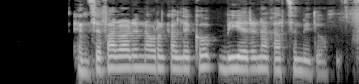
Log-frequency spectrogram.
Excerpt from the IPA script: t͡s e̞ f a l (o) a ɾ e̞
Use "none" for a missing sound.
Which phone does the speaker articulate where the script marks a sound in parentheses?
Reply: o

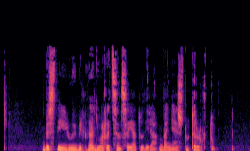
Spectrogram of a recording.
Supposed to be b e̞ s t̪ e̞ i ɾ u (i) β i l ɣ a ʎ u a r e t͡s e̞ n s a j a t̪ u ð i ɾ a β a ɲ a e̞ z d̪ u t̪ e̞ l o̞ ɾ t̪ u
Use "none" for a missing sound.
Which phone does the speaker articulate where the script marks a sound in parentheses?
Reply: i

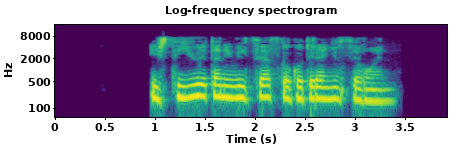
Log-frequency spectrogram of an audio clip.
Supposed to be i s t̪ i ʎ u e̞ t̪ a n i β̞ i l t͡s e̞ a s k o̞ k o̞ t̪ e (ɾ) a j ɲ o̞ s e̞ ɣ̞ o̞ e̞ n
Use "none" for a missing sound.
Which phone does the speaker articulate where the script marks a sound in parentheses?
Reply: ɾ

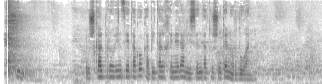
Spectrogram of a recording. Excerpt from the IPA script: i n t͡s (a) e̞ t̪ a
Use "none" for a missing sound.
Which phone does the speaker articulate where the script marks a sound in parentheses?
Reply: i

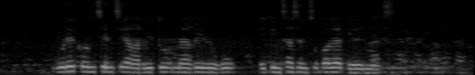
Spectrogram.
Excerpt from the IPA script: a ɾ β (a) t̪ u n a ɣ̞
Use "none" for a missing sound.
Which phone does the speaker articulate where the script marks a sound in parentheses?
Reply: i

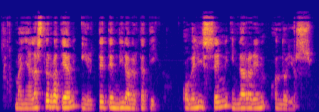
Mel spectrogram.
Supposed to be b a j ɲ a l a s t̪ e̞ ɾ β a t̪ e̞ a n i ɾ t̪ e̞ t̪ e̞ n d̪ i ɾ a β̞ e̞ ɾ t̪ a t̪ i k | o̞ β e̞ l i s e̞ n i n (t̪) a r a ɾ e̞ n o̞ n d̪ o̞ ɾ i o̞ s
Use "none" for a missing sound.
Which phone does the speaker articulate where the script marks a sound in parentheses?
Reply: d̪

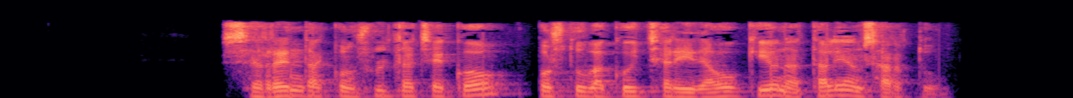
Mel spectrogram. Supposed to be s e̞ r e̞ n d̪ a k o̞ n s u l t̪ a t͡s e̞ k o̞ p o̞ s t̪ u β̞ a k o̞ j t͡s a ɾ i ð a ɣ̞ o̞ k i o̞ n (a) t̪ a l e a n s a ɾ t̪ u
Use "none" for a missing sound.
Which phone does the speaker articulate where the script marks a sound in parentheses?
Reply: a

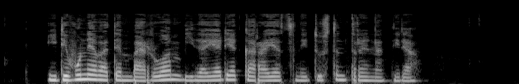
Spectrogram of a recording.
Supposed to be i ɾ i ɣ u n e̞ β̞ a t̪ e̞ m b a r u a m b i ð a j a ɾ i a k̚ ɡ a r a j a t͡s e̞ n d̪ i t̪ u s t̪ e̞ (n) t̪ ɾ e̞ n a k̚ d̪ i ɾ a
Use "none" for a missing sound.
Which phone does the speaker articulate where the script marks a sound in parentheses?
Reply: n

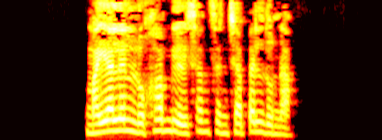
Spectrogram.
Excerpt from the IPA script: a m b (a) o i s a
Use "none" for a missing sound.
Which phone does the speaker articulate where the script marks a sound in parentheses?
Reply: i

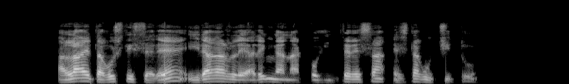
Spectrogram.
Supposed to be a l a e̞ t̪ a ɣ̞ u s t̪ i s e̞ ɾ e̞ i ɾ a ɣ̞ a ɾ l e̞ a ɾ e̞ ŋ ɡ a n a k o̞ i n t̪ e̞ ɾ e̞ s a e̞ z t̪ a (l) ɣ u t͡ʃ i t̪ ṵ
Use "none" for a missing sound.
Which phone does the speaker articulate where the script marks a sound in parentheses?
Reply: none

